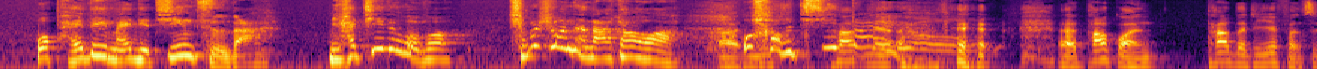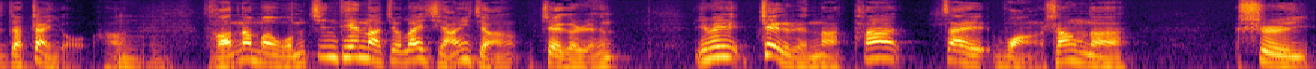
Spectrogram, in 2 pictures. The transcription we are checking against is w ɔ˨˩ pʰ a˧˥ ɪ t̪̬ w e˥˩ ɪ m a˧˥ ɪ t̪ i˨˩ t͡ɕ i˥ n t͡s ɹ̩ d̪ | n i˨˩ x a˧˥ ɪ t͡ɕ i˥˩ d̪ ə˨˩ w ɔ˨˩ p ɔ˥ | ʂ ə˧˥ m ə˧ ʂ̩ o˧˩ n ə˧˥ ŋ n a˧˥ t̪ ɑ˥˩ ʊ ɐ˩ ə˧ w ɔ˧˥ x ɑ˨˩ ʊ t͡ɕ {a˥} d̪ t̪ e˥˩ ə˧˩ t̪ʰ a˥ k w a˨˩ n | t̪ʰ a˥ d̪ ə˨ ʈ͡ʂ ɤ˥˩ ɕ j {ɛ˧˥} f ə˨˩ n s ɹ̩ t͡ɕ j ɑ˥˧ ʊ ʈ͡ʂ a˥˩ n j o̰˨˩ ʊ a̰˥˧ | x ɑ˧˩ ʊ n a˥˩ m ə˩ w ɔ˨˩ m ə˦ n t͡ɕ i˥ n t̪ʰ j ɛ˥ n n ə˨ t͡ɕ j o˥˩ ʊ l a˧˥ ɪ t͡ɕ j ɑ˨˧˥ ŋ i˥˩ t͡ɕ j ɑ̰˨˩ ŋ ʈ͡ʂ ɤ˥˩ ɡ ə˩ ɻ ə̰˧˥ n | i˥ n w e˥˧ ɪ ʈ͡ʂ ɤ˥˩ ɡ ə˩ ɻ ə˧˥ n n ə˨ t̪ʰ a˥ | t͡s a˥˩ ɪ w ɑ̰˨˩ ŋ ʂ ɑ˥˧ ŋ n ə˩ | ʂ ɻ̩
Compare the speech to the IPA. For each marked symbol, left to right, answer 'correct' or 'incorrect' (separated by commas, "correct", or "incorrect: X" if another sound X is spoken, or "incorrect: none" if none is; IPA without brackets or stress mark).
incorrect: i˥, incorrect: ɛ˥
